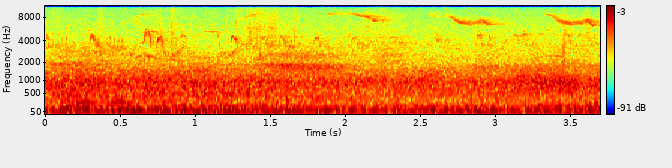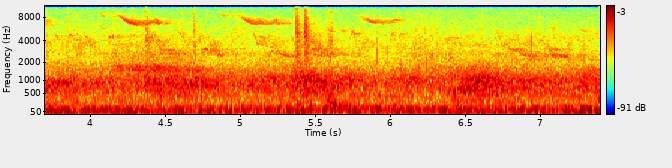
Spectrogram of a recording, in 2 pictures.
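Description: A bird calling a run of about seven short, high, down-slurred chirps, roughly two a second, over a low steady rumble, with one sharp knock about five seconds in.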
